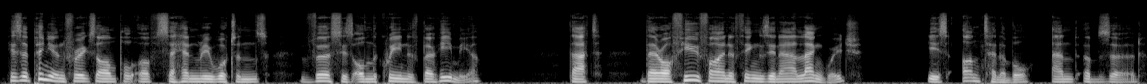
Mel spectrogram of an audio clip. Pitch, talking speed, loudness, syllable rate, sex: 130 Hz, 135 wpm, -18 LUFS, 5.1 syllables/s, male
